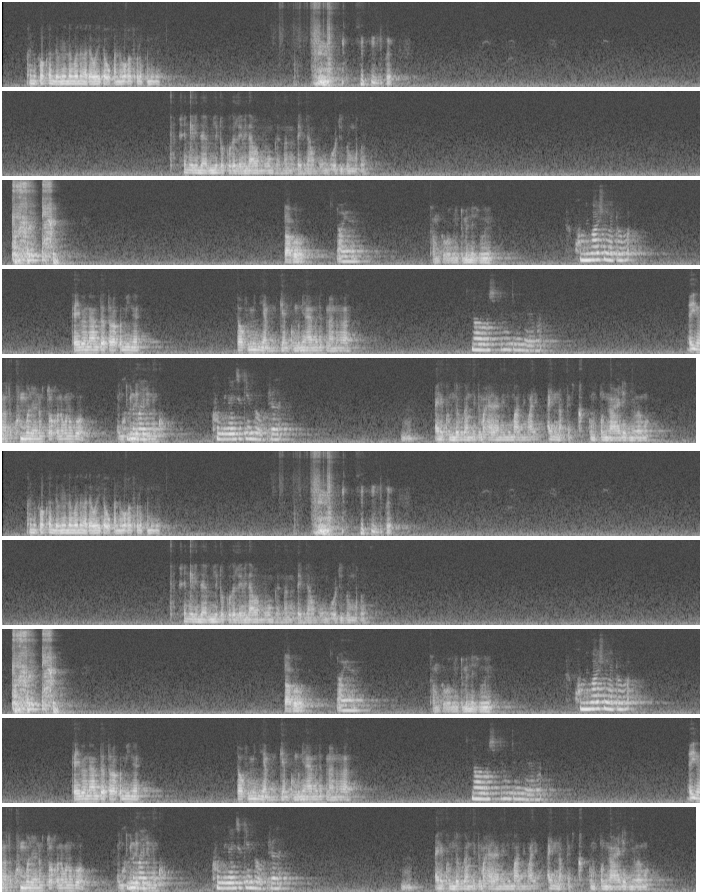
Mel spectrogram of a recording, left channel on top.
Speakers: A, on the left; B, on the right.
A: ꯈꯟꯅꯨꯀꯣ ꯈꯟꯗꯕꯅꯤ ꯅꯪꯉꯣꯟꯗ ꯉꯥꯛꯇꯥ ꯋꯥꯔꯤ ꯇꯧꯕ ꯀꯟꯗ ꯋꯥꯈꯜ ꯊꯣꯛꯂꯛꯄꯅꯤꯗꯥ <unintelligible> ꯑꯁꯦꯡꯕꯅꯤꯗ ꯃꯤ ꯑꯇꯣꯞꯄꯒ ꯂꯩꯃꯤꯟꯅꯕ ꯃꯑꯣꯡꯒ ꯅꯪꯒ ꯂꯩꯃꯤꯟꯅꯕ ꯃꯑꯣꯡ ꯑꯣꯏꯔꯗꯤꯒꯨꯝꯕ <unintelligible> ꯇꯥꯕꯔꯣ
B: ꯇꯥꯏꯌꯦ
A: ꯊꯝꯈ꯭ꯔꯕꯥ ꯃꯤ ꯇꯨꯃꯤꯗꯨꯅꯦ <unintelligible>
B: ꯈꯨꯝꯅꯤꯉꯥꯏꯁꯨ ꯂꯩꯇꯔꯥꯒꯥ
A: ꯀꯩꯕ ꯉꯥꯡꯗꯣ ꯇꯧꯔꯛꯄꯥ ꯃꯤꯅ ꯇꯧꯔꯛꯄꯥ ꯃꯤꯅꯤ ꯌꯥꯝ ꯀꯌꯥꯝ ꯀꯨꯝꯒꯅꯤ ꯍꯥꯏꯔꯝꯕꯥꯗꯨ ꯀꯅꯥꯅꯣ ꯉꯔꯥꯡ
B: ꯅꯣꯡ ꯉꯁꯤ ꯇꯨꯃꯤꯟ ꯇꯨꯃꯤꯟ ꯂꯩꯔꯒꯥ
A: ꯑꯩꯅꯥ ꯉꯥꯛꯇꯥ ꯈꯨꯝꯕꯥꯅꯤꯅ ꯅꯪ ꯇꯧꯔꯛꯀꯥꯅꯣ ꯅꯪꯀꯣ ꯑꯩꯅ
B: ꯈꯨꯝꯅꯥꯉꯥꯏ
A: ꯇꯨꯃꯤꯟ ꯂꯩꯈ꯭ꯔꯗꯤ ꯅꯪ ꯈꯨꯝ
B: ꯈꯨꯝꯅꯤꯡꯉꯥꯏꯁꯨ ꯀꯦꯝ ꯍꯧꯔꯛꯇ꯭ꯔꯒ
A: ꯎꯝ ꯑꯩꯅ ꯈꯨꯝꯗꯥꯕ ꯀꯥꯟꯗꯤ ꯑꯗꯨꯃꯥꯏꯅ ꯍꯥꯏꯔꯛꯑꯥꯅꯤ ꯑꯗꯨ ꯃꯥꯗꯤ ꯃꯥꯗꯤ ꯑꯩꯅ ꯉꯥꯛꯇꯥ ꯈꯨꯝꯃꯛꯄꯥ ꯉꯥꯏ ꯂꯩꯅꯦꯕ ꯑꯃꯨꯛ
